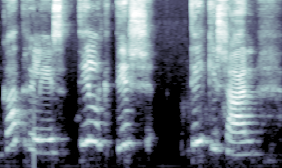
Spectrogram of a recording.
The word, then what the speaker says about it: Katri-Liis Tilk-Tichisan: Today with me, I have the great pleasure of welcoming Katri-Liis Tilk-Tichisan from Estonia. Hi, Thank Katri-Liis. you. Thank you, Chryssa. You pronounced it so well, Tikishan. It's not an easy name.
